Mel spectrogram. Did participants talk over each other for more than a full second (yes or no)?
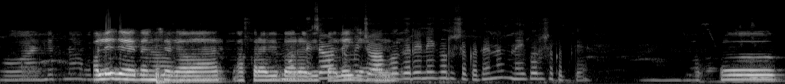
yes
